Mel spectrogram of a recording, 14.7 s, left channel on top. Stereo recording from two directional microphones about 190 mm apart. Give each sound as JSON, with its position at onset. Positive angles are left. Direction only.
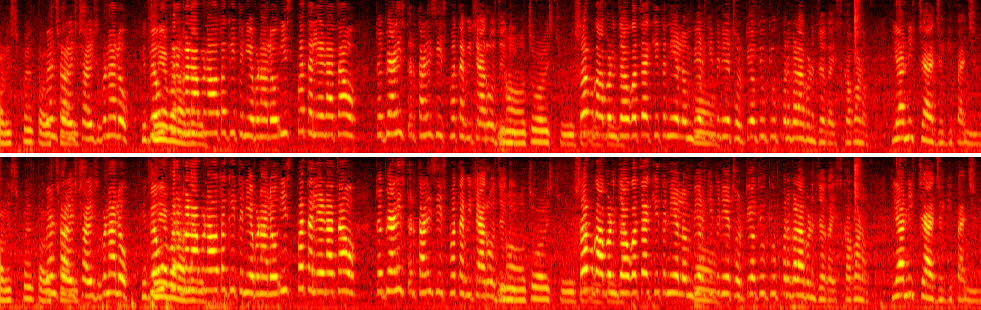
{"t": 0.0, "sound": "a woman's voice", "side_deg": 10}
{"t": 7.5, "sound": "speech", "side_deg": 20}
{"t": 8.6, "sound": "a woman's voice", "side_deg": 0}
